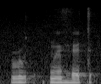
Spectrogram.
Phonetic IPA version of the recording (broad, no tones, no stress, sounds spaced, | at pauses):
ɭ u t kʷʰ ɛ̃ ɦ ɛ t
